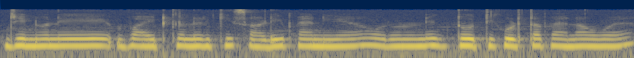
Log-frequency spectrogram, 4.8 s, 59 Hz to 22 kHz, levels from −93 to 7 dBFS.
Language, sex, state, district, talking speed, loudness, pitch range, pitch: Hindi, female, Haryana, Charkhi Dadri, 175 wpm, -14 LUFS, 205-215 Hz, 210 Hz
